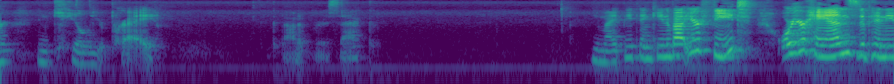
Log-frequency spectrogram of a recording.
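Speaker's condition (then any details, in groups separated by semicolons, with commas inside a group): No condition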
